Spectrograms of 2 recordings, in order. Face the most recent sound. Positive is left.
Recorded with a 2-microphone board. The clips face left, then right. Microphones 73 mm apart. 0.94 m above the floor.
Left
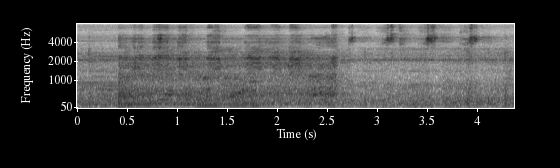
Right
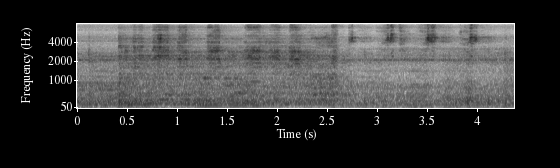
turn(degrees=50)  # may be behind; listen again after turning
